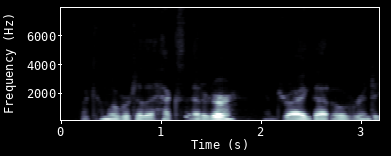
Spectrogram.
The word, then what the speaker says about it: hexed.it: It's called HexEdit, but it's spelled HEXED.IT.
